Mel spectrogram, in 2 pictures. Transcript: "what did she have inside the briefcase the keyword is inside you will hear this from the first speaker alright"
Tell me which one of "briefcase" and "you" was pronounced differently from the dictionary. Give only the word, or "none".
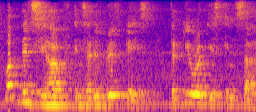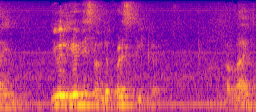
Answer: none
